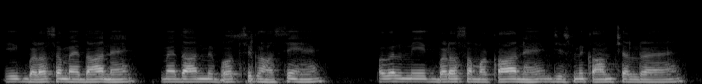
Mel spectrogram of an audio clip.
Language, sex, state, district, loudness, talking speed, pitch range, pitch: Hindi, male, Bihar, Bhagalpur, -27 LUFS, 180 wpm, 120-130 Hz, 125 Hz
